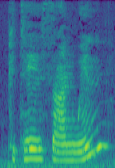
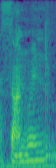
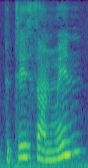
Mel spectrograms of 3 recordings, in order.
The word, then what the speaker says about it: Pte San Win: Before I pull this up, I went online to see how the Lakota say it. Um the first part I couldn't pronounce, but some of them it's Ska Ska Win. Not Sanwi, but I think Sanwi is a way to say this well, too.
